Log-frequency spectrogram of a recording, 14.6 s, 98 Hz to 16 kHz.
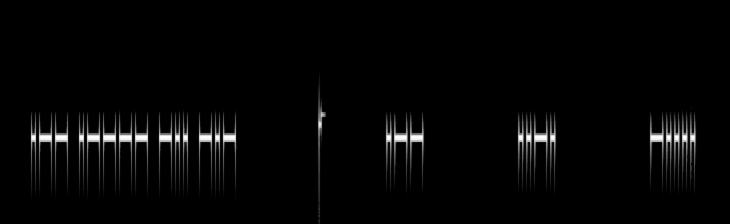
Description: Morse code, heard as a keyed tone, about 15 wpm, spaced as for 7 wpm, 700 Hz. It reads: W1DK WF6
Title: USA Call Signs - 4 Characters - 8x Character Spacing - 15wpm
